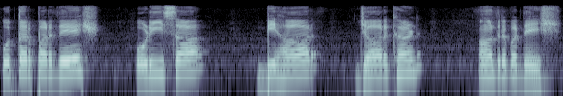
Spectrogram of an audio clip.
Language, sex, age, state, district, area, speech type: Kashmiri, male, 30-45, Jammu and Kashmir, Srinagar, urban, spontaneous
